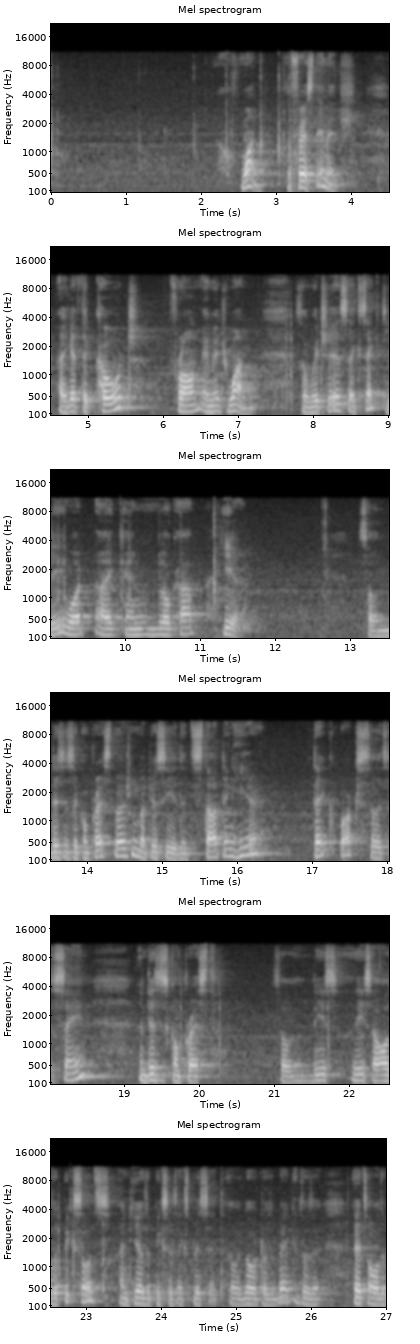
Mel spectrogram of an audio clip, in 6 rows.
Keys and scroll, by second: 0.1 alt+5, 1.4 alt+BackSpace, 2.1 alt+BackSpace, 2.6 alt+5, 3.3 alt+6, 3.9 alt+shift+6, 3.9 alt+shift+Return, 4.7 shift+Return, 11.4 shift+super+e.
